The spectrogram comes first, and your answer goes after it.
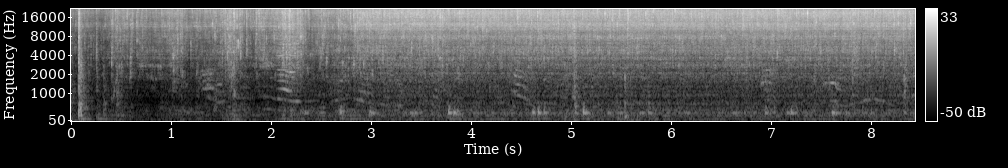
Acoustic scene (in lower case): kitchen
